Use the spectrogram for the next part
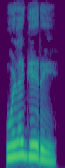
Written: ಓಲೆಕಾರ

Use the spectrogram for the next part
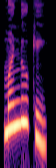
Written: ಮಂಡಗೆ

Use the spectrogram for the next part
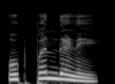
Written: ಒಪ್ಪಂದಳೆ

